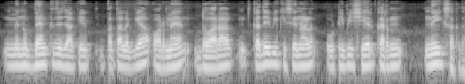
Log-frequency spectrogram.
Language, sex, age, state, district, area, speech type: Punjabi, male, 30-45, Punjab, Rupnagar, rural, spontaneous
